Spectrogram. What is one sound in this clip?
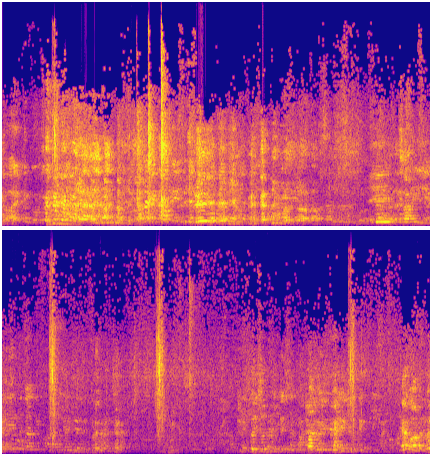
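Several men and women chat at once in a lively indoor crowd.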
